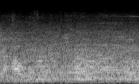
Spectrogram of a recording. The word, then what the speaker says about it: Yahweh: This is how you pronounce the real name of the Heavenly Father, not the one called God, Jehovah. This is Yahweh.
